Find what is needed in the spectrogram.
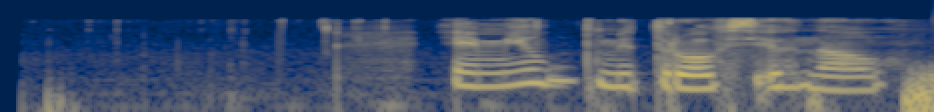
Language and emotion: Russian, neutral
